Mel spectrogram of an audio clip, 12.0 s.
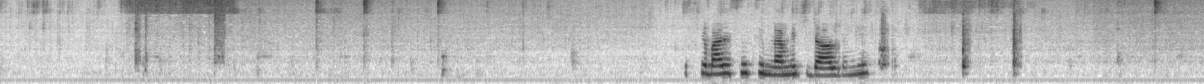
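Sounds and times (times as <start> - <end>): food sizzling in hot oil: 0.0 - 12.0
spatula clicking against pan: 11.2 - 11.8.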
